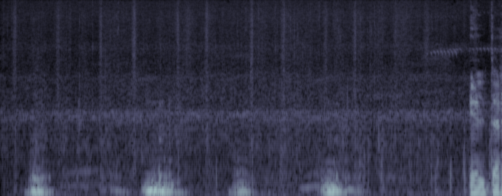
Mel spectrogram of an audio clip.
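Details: A lion in Kenya's Masai Mara reserve gives deep, rumbling grunts about once a second at night, a roar heard many kilometres away that warns outsiders off its territory.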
